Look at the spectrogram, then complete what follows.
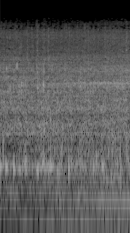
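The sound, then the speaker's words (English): Water spewing from a hose nozzle shaped like a gas pump nozzle as containers are filled: a steady, even rush of water with no breaks and no voices. “holding a hose that looks kind of like a gas pump nozzle. But it's spewing water. I'm just filling up some containers.”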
